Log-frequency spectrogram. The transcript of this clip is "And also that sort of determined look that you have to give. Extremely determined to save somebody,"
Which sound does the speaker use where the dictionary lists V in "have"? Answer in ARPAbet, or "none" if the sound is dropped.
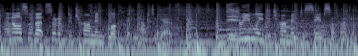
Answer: F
